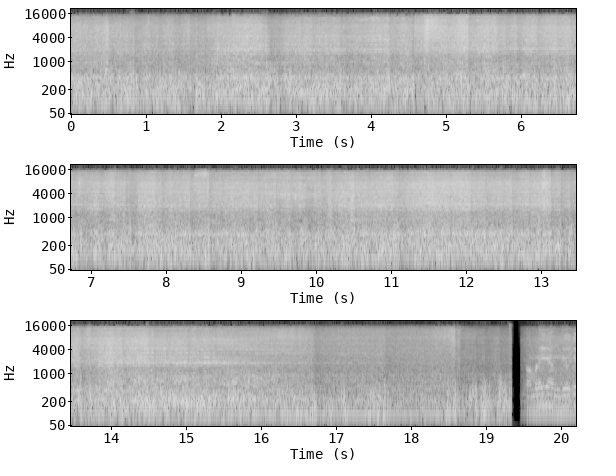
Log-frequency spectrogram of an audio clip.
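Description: The Antyodaya Express from Kochuveli to Mangalore rolls along at speed, a loud continuous roar of wheels and carriage rattle with wind rush, heard from on board and steady throughout.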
